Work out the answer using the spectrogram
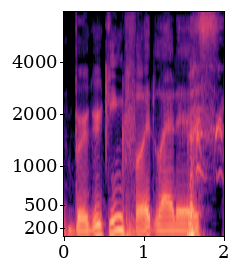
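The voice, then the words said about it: Imitates another person's voice. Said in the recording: “I feel like that's a pretty good impression ... that's pretty good ... That's spot on.”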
